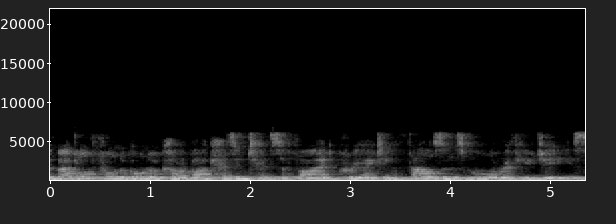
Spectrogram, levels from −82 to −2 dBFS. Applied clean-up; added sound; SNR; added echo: none; none; none; reverberation time 0.7 s.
